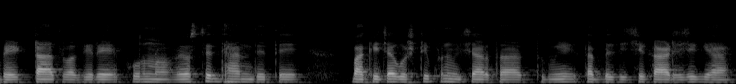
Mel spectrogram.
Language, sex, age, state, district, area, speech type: Marathi, male, 18-30, Maharashtra, Amravati, urban, spontaneous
